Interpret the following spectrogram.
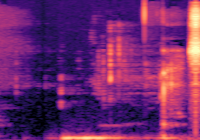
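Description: A pause in the narration: silence, then a faint low hum and a few soft clicks, with the voice starting again at the very end.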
